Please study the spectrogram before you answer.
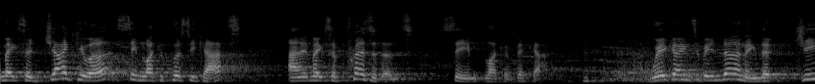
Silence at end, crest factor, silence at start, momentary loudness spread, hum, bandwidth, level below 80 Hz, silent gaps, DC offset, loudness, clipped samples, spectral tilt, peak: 0 s; 18 dB; 0 s; 18 LU; none; 11.5 kHz; -88 dBFS; none; under 0.1%; -36 LUFS; under 0.1%; -4.5 dB/octave; -18 dBFS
